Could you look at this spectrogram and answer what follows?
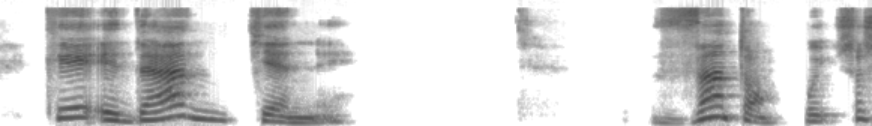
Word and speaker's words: edad: Le D à la fin ne se prononce presque pas. ¿Qué edad tiene?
